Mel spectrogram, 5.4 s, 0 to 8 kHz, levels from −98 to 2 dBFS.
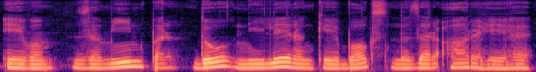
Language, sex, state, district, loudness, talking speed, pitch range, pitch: Hindi, male, Jharkhand, Ranchi, -18 LUFS, 135 wpm, 120-135 Hz, 125 Hz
